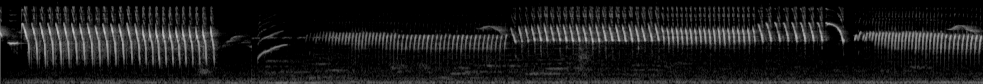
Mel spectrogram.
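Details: Canary singing to trigger other canaries: a loud buzzing trill, a softer hissing warble in the middle, then a long rolling trill and a steadier buzz near the end.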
